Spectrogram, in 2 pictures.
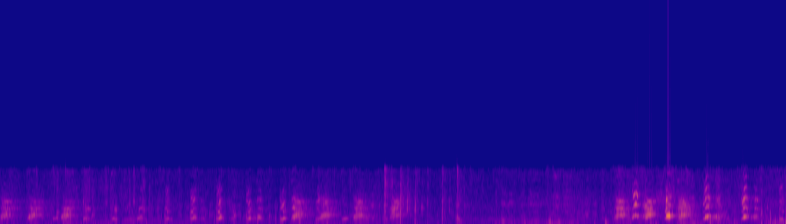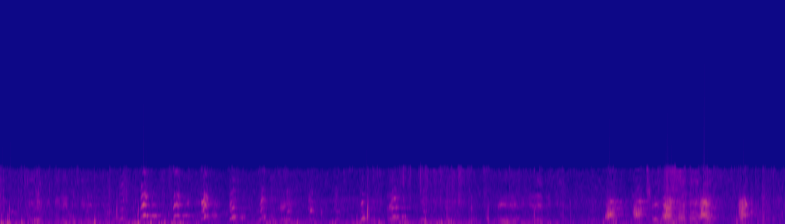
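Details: Bicolour and black German Shepherd puppies of a short-haired working line give bursts of shrill, harmonic whimpers and squeals in clustered runs, with a person's voice and low handling noise in between.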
